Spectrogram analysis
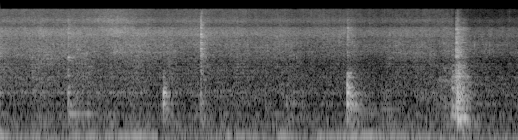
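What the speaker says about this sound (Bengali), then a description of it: "এই তেলে প্রথমে পটলগুলোকে ভেজে তুলে নেব" Pointed gourd fries in hot oil with a continuous close sizzle, and four or five distinct spatula knocks and scrapes punctuate the stirring, with no voices.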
